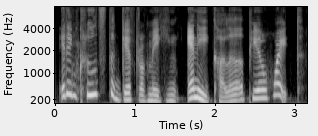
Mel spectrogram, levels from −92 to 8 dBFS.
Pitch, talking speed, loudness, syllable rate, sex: 230 Hz, 190 wpm, -18 LUFS, 5.7 syllables/s, female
